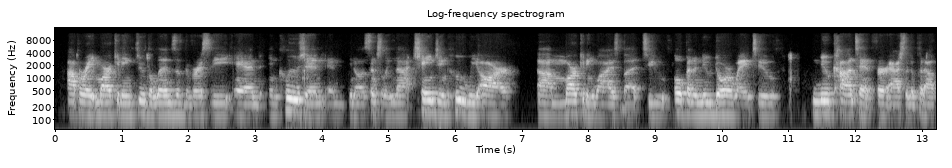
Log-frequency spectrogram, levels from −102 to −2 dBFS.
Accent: American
